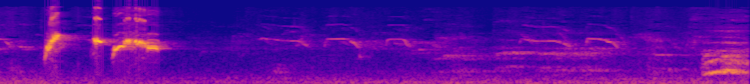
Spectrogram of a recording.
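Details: A caged red-whiskered bulbul delivers three loud, sharp, ringing notes in quick succession. Quiet whistled twitters follow, and the clip closes on a buzzy lower note.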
